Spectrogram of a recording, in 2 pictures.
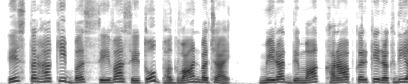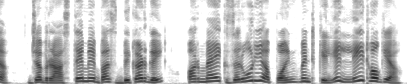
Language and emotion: Hindi, angry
